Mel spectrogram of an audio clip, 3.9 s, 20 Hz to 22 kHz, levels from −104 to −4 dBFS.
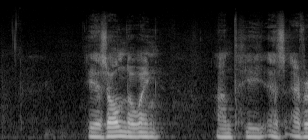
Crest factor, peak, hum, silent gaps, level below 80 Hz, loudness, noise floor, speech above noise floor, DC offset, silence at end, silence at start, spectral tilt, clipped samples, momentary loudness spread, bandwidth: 20 dB; -20 dBFS; none; none; -84 dBFS; -39 LUFS; -73 dBFS; 35 dB; under 0.1%; 0 s; 1.1 s; -6 dB/octave; under 0.1%; 12 LU; 13.5 kHz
